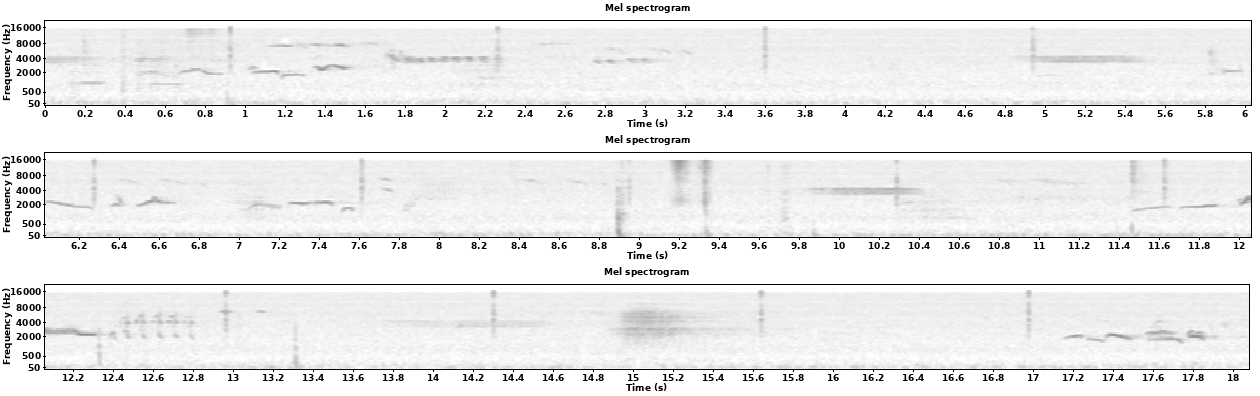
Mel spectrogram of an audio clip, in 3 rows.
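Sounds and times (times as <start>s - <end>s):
birds singing: 0.0s - 3.7s, 4.6s - 9.0s, 9.7s - 14.9s, 17.0s - 18.0s.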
